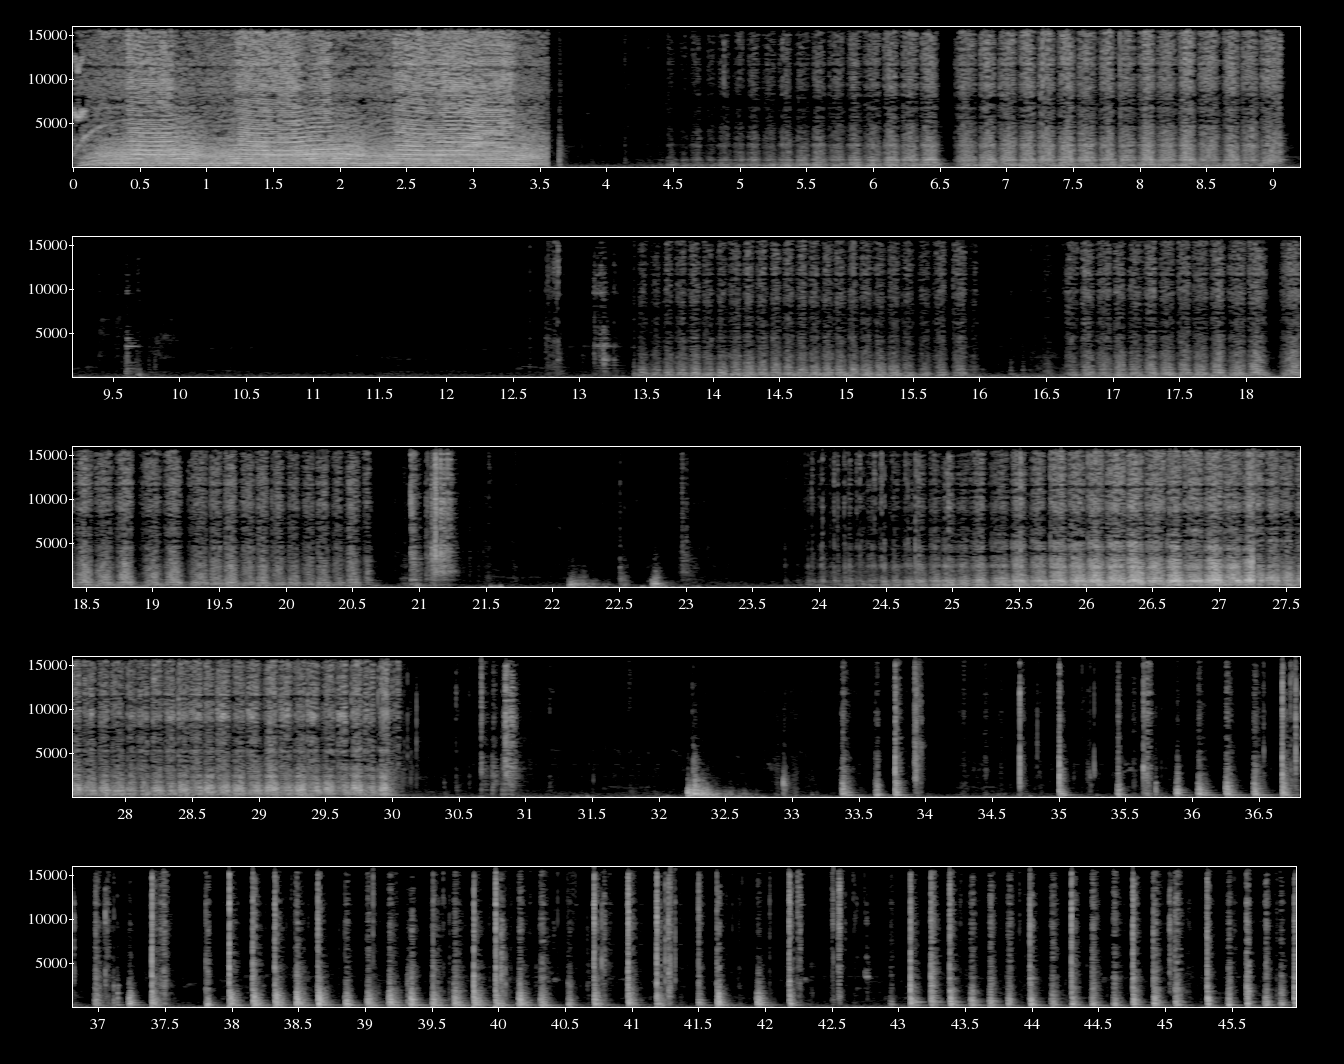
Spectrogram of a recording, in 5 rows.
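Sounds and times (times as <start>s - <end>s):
saw cutting wood: 0.0s - 3.6s, 4.4s - 9.2s, 16.6s - 20.7s, 23.9s - 30.2s.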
